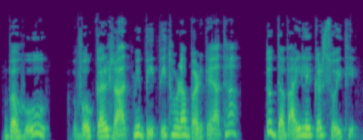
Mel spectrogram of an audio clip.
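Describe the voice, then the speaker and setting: A woman's voice: lowish voice, very animated, slow, darkish tone, slightly rough, heavily acted. A woman voicing a wronged, remorseful elderly mother-in-law in a moral story, plaintive and pleading. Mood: hurt.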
